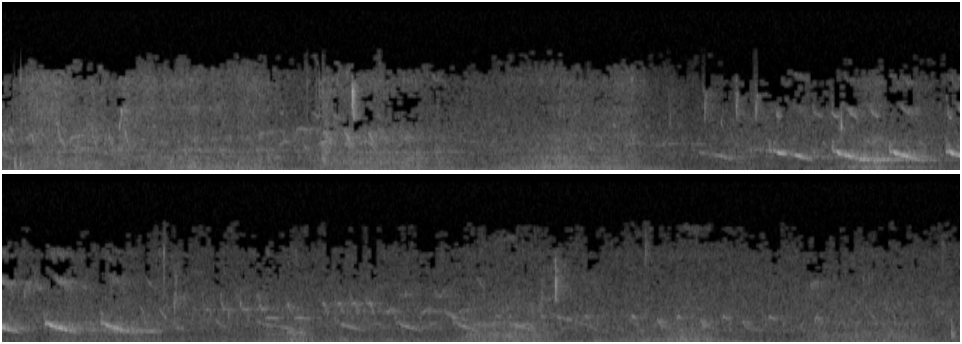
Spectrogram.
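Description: A songbird singing a quick series of about six clear whistled notes, each sliding down in pitch, then a fainter, higher series of falling notes, over a steady low outdoor rumble.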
